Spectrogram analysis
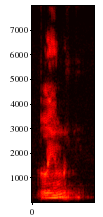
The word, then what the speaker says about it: limb: Some of those consonants that don't sound when you pronounce it, like silent B, for example, bomb, dumb, climb, okay, calm, limb, thumb, they don't sound like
